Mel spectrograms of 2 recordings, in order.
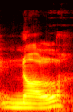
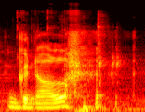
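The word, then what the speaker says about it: gnoll: oh thanks Phillip yes the g is silent so I should say null not Gull um good catch there's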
